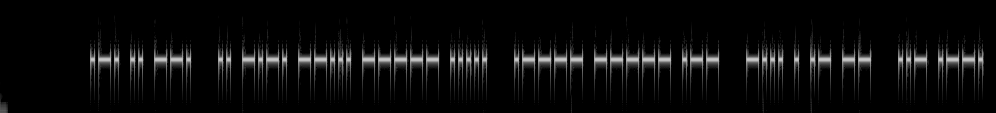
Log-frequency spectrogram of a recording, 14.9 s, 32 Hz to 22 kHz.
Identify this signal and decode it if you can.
Morse code, heard as a keyed tone, about 21 wpm, 700 Hz. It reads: RIG IC705 10W BEAM UP
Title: Practice QSO - Exchange 2 - Info - 20wpm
